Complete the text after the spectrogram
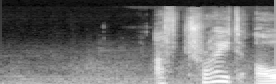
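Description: A young man speaks loudly close to a microphone.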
